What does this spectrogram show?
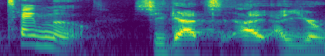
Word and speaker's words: Temu: lawmakers are calling for an import ban on all goods sold by Temu.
